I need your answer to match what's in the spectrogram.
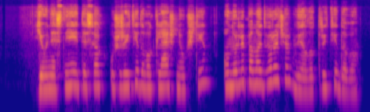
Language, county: Lithuanian, Vilnius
